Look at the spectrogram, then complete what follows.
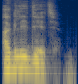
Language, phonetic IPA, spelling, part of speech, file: Russian, [ɐɡlʲɪˈdʲetʲ], оглядеть, verb, Ru-оглядеть.ogg
- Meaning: to examine, to inspect, to look over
